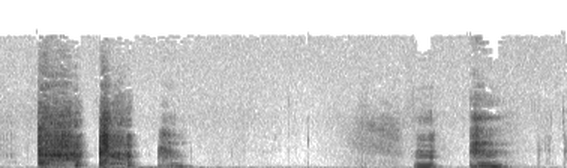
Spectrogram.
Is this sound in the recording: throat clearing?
yes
